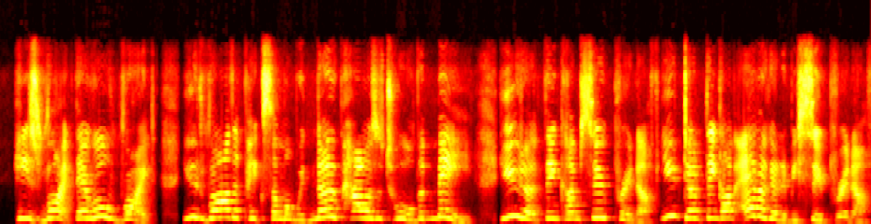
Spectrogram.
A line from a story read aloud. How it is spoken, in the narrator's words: said Jake angrily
